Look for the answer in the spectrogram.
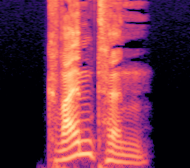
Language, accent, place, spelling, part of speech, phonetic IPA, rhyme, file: German, Germany, Berlin, qualmten, verb, [ˈkvalmtn̩], -almtn̩, De-qualmten.ogg
- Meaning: inflection of qualmen: 1. first/third-person plural preterite 2. first/third-person plural subjunctive II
